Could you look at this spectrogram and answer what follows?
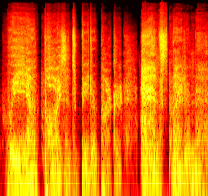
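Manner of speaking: very loud, booming, menacing villain voice. Showing what actually doing the character would sound like, Venom voice. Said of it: "If I were to actually do a Venom voice, I would be more like".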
